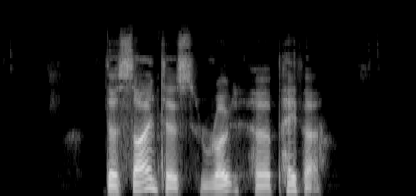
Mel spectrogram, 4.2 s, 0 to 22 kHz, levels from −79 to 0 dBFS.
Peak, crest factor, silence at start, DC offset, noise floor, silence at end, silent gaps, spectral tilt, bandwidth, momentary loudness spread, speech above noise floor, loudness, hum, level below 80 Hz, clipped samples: -2 dBFS; 20 dB; 1.05 s; under 0.1%; -69 dBFS; 0.9 s; none; -5 dB/octave; 11.5 kHz; 8 LU; 50 dB; -20 LUFS; 60 Hz at -50 dBFS; -64 dBFS; under 0.1%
